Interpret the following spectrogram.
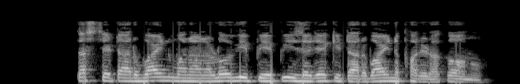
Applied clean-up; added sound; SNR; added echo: none; none; none; none.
